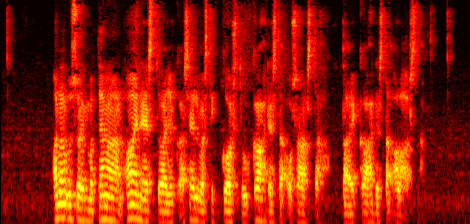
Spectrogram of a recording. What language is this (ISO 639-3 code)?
fin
